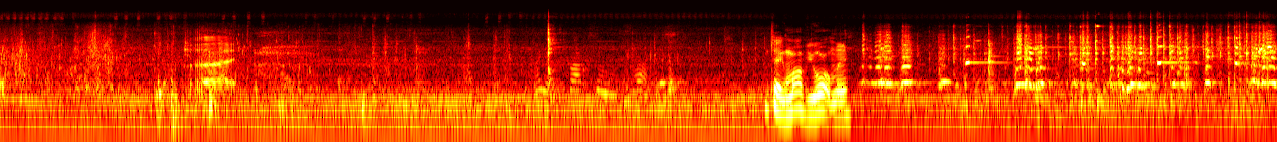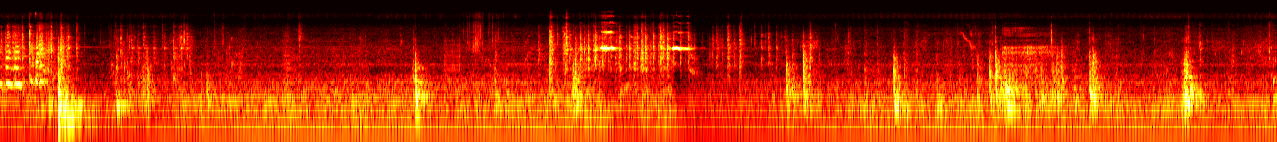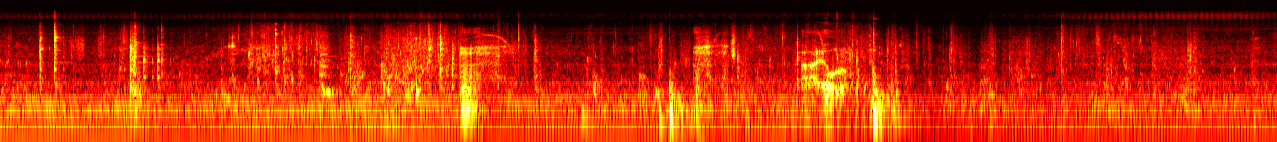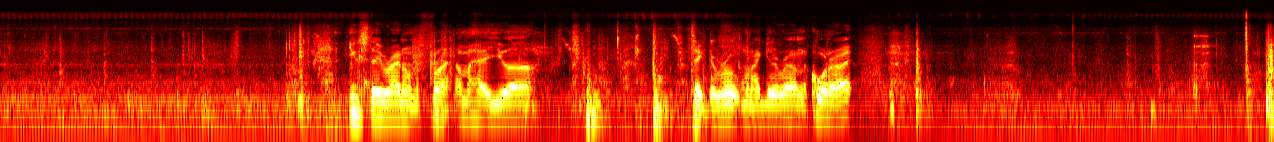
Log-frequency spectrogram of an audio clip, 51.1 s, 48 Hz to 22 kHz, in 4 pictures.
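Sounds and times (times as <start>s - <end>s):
faint steady hum: 0.0s - 51.0s
water splashing around a boat: 0.0s - 51.0s
gear clicking and knocking: 8.6s - 15.9s.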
